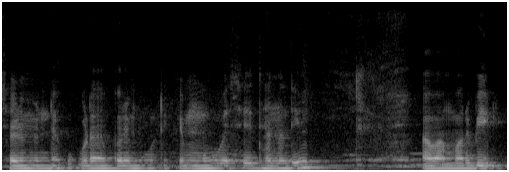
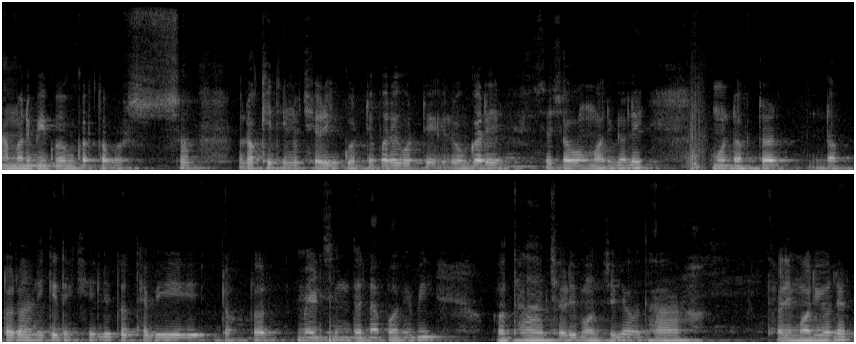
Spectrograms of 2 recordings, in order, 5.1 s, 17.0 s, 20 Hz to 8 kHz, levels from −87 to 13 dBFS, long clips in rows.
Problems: background sounds at intervals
